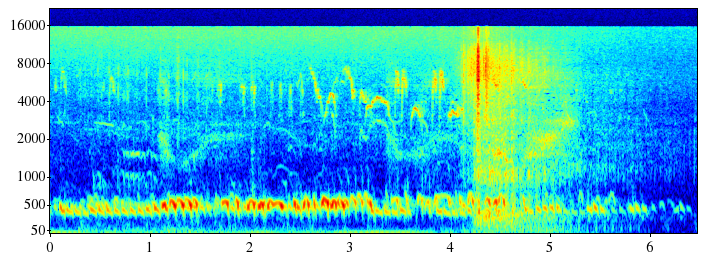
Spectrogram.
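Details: Black grouse rookoo at a long-known lek on a raised bog in Berezinsky Biosphere Reserve, where up to 30 males and 20 females gather and about ten females crowd one displaying male. The cooing is continuous, low and bubbling, with one sharp hissing burst midway.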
